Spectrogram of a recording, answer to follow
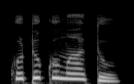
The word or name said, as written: ಕುಟುಕುಮಾತು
